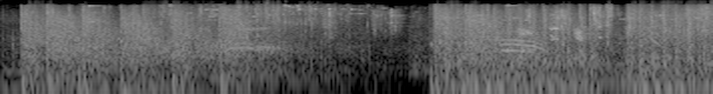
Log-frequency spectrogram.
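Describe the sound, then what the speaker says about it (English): Rapid bursts of gunfire in the crime game L.A. Noire, a loud fusillade of close shots that breaks off briefly and then resumes just as dense. "He like opened fire directly into my body."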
